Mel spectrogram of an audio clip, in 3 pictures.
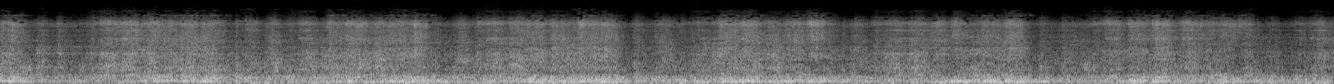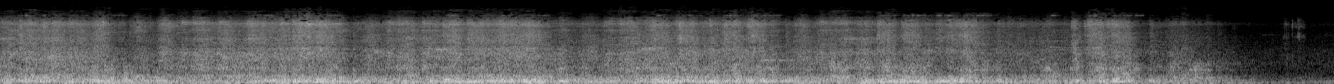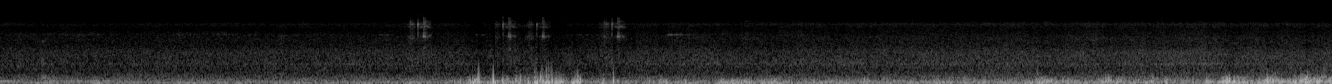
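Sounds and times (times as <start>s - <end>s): train wheels rumbling and clattering: 0.0s - 26.4s, 30.6s - 33.5s.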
